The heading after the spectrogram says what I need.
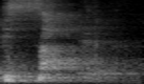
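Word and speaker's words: missa: 자, 미사, 이게 라틴어로 영어로 이제 제가 발음을 하면 M-I-S-S-A, 미사.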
